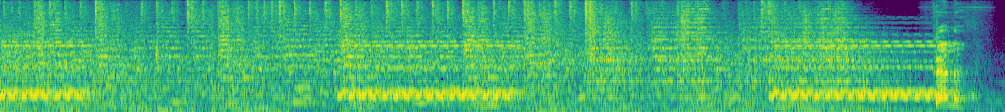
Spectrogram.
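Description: A telephone rings in repeated electronic bursts with pauses between them, over background music in a Marathi TV drama scene, and ends with a brief whoosh.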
